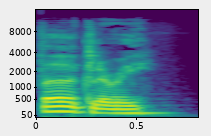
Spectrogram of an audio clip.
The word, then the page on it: burglary: British English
